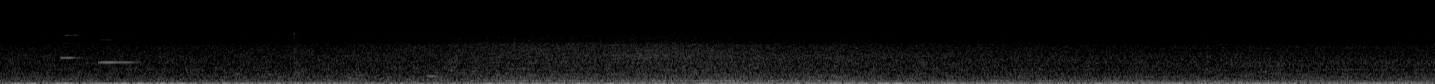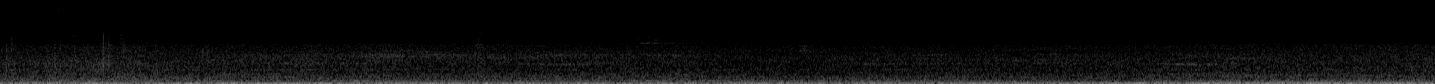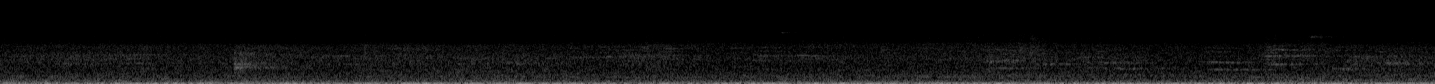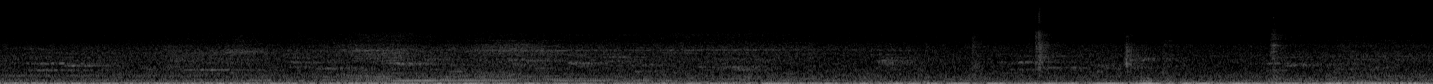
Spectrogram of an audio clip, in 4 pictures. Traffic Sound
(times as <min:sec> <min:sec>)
0:13.1 0:19.1, 0:44.2 0:53.6, 0:54.4 0:57.3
